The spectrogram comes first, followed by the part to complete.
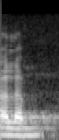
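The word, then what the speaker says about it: ألم: Lam Mim yang ini alam taro alam nasyrah bacanya alam hurufnya cuman satu Tapi bacanya Kok bisa panjang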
